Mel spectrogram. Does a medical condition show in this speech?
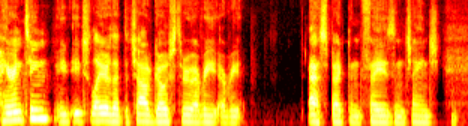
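No.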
